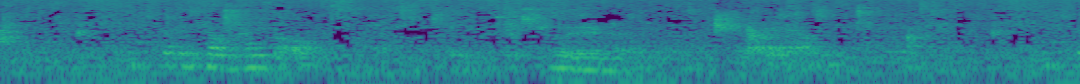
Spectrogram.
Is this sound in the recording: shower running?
yes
